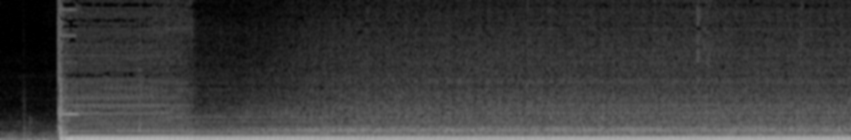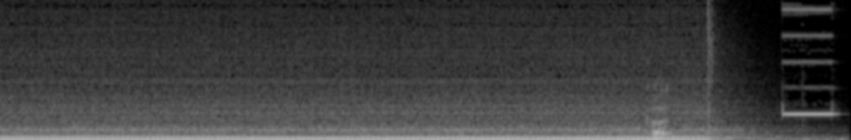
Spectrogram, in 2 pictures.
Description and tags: recording of a micro-wave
